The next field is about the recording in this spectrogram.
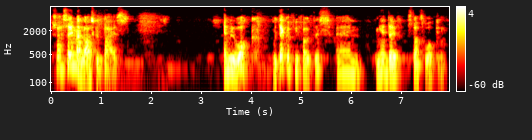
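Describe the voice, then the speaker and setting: A forty-year-old South African man casually telling a personal story to his viewers in an expressive, chatty way. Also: fairly high pitch, a little slow, lo-fi sound, a little hiss or hum. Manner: expressive, chatty, acts out quoted exchanges. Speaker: vlogger.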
